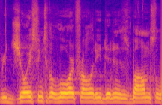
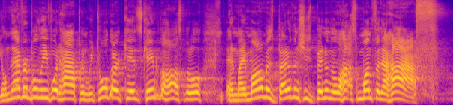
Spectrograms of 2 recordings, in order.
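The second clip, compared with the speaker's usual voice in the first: mock cheerful, upbeat, pitched-up delivery; 9 semitones higher, 6 dB louder than usual. Retelling a surprising phone call from the son: imitating a caller, not sad. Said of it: "instead of the sad voice".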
